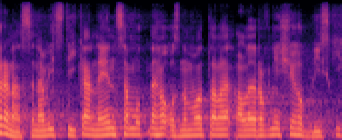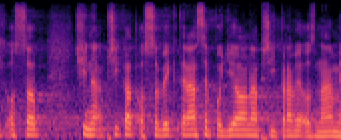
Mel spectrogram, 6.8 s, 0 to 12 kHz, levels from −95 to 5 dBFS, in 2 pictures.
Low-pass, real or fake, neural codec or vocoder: 10.8 kHz; fake; autoencoder, 48 kHz, 128 numbers a frame, DAC-VAE, trained on Japanese speech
